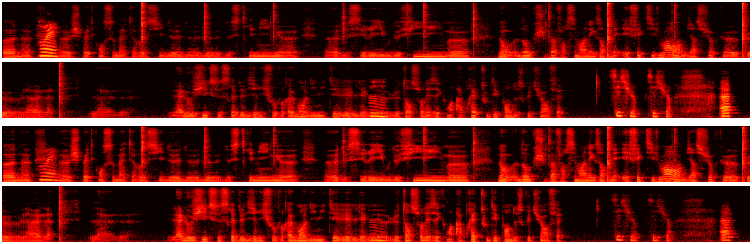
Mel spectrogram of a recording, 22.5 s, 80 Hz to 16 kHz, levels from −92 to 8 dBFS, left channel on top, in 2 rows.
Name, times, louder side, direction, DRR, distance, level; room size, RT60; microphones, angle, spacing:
voice 1, 0.0-13.2 13.7-19.6, right 3 dB, 60° right, 0.5 m, -43 dB
sound 1, 2.0-2.2 3.0-3.2 4.0-4.2 5.1-5.3 6.0-6.4 7.0-7.3 8.1-8.4 9.0-9.3 10.0-10.2 11.1-11.4 12.1-12.2, left 2 dB, 10° left, 0.5 m, -40 dB
voice 2, 20.4-22.1, left 7 dB, 65° left, 0.3 m, -36 dB
2.7 x 2.2 x 3.0 m
head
